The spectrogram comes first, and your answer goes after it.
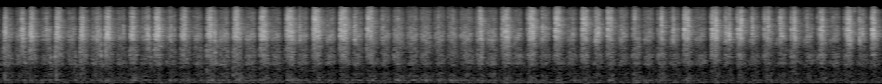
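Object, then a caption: Black-coated scratch art paper card. Fingertips rub the remaining black coating off the background of a flat black-coated scratch art card, with loose crumbs on the card. A quiet, rapid run of short, dry, bright rubbing strokes comes at roughly four per second. It has almost no low end.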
